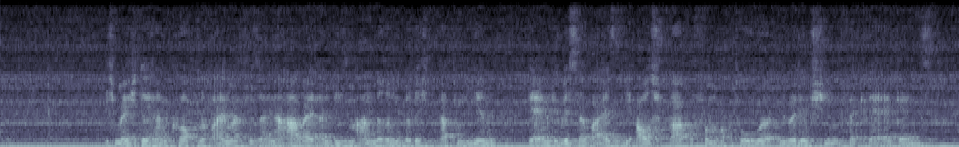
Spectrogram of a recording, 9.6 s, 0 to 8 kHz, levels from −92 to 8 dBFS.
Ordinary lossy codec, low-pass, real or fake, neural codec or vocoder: none; none; fake; codec, 16 kHz, 8 kbps, FreqCodec, larger model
